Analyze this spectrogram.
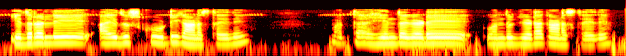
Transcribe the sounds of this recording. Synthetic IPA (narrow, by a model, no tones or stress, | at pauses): id̪ɐɾɐlːiɐjd̪uskuːʈikaːɳist̪aːjid̪e | mɐt̪ːɐɦind̪ɐɡɐɽeond̪uɡiɽɐkaːɳist̪aːjid̪e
